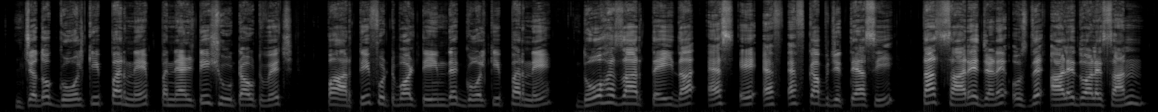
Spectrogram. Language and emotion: Punjabi, happy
